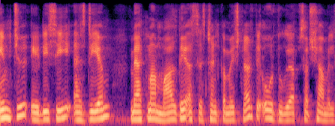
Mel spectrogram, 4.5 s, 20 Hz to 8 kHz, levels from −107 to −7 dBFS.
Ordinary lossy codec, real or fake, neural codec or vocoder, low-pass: none; fake; codec, 44.1 kHz, 7.8 kbps, Pupu-Codec; 7.2 kHz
